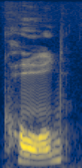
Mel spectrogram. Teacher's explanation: The first vowel is an O sound going right into a dark L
